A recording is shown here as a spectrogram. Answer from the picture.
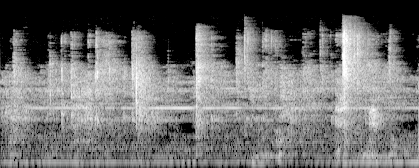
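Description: A dog's claws tapping and scraping on hard stone steps as it moves about: irregular light clicks a few times a second, the loudest a little over three seconds in, over a faint steady hum.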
